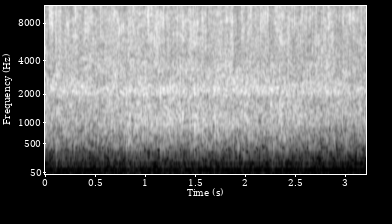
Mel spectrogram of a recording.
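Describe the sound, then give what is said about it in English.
An audience claps steadily for a few seconds to show they agree that sex trafficking is wrong, a dense, even wash of applause that holds at a constant level throughout, with no voices over it. “Just by applause, who knows sex trafficking's wrong?”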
